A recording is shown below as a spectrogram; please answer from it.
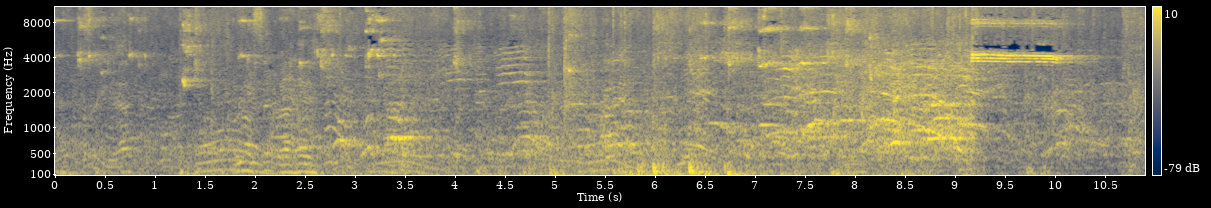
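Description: Basketball being dribbled on a hardwood gym court, with players' sneakers squeaking, a sharp squeak near the end, and shouting voices from players and crowd.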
